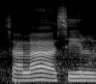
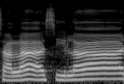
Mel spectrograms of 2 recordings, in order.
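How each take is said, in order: First: The word ends on a bare consonant. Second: The word ends with a long final vowel. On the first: "alifnya tidak dibaca" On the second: "kalau waqaf dibaca dengan dua cara"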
